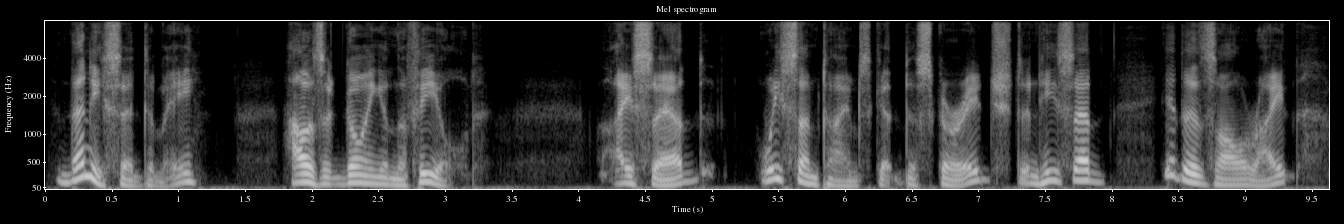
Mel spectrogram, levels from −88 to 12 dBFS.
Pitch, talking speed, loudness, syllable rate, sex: 130 Hz, 155 wpm, -19 LUFS, 4.6 syllables/s, male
